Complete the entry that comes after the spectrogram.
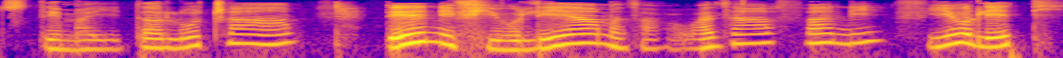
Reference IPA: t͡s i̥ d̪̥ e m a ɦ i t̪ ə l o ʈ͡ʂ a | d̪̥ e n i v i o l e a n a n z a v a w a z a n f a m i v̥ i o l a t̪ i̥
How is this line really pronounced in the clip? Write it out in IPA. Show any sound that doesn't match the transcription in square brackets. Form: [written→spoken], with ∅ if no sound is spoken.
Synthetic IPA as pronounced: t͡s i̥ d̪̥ e m a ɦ i t̪ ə l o ʈ͡ʂ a | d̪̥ e n i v i o l e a [n→m] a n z a v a w a z a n f a [m→n] i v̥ i o l [a→e] t̪ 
